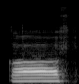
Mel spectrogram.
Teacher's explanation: জিহব্বার গোড়া থেকে অল্প একটু আগে বাড়িয়ে তার ওপরের তালুর সঙ্গে জিহব্বাটা লাগিয়ে কাফ হরফটি উচ্চারিত হয়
